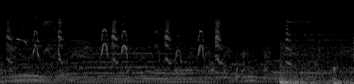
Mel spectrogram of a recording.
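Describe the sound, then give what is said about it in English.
A duck quacks repeatedly in short, irregular bursts, fairly loud, over a steady low background hum with a brief thump near the end. “There's the duck.”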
